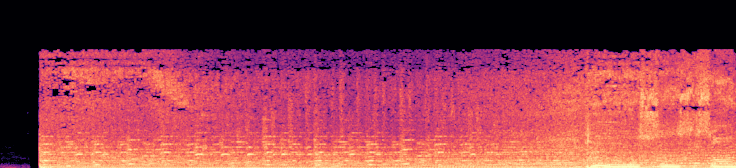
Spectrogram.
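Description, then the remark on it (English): A loud, densely layered instrumental intro of an anime opening theme starts abruptly after a brief silence, driving steadily, then surges into a heavier, fuller section near the end. No voices. “Uh, the OP, which is fantastic, of course, because it was done by”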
